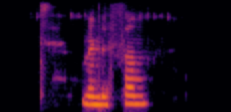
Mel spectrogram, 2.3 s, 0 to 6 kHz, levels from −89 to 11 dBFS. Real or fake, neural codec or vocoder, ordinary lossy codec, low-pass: fake; codec, 16 kHz, 4 kbps, X-Codec, HuBERT features, trained on general audio; Opus, 24 kbps; 5.4 kHz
